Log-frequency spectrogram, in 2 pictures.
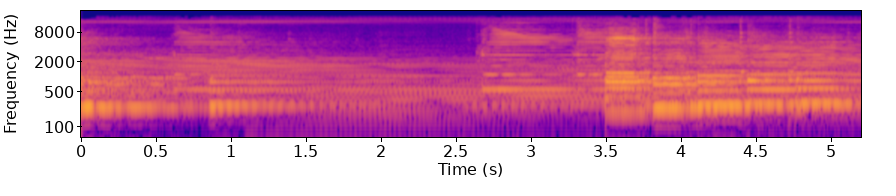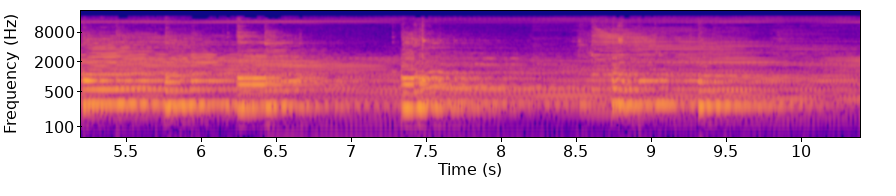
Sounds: pizzicato

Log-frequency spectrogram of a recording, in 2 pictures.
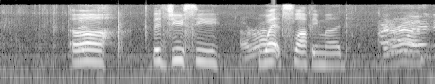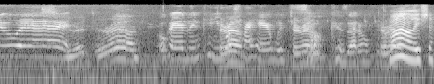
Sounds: speech

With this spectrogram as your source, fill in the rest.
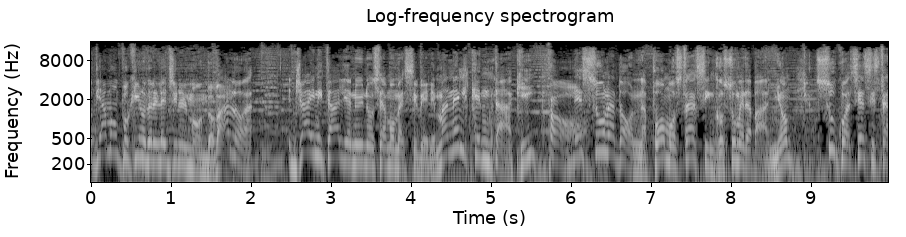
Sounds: music, speech

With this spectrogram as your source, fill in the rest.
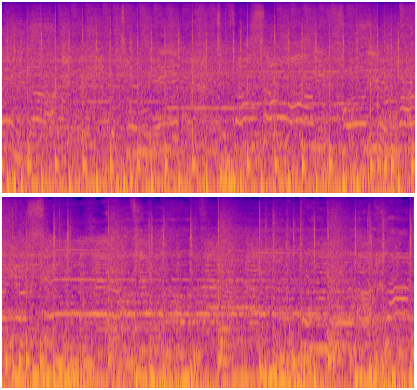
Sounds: rimshot, percussion, drum roll, drum, drum kit, bass drum

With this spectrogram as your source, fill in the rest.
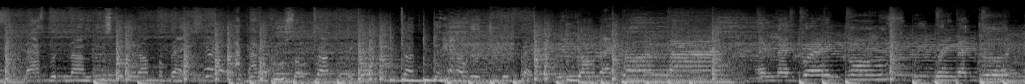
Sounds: rhythm and blues, music

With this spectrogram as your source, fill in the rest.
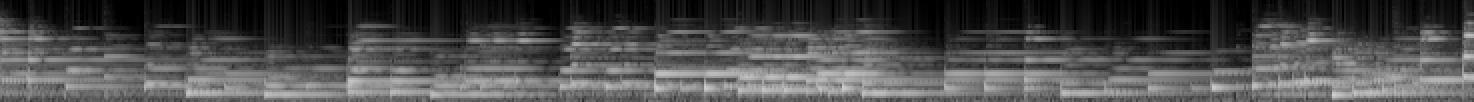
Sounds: playing steelpan

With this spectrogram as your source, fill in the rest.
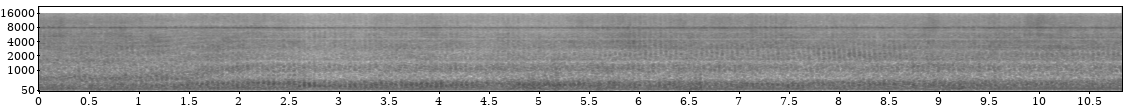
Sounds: helicopter, vehicle

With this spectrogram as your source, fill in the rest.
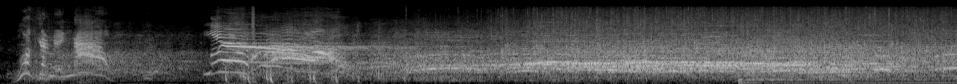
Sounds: applause

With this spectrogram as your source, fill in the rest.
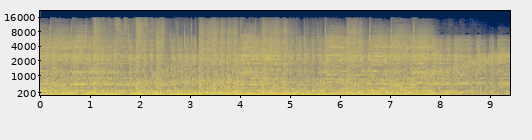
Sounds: heavy metal, music

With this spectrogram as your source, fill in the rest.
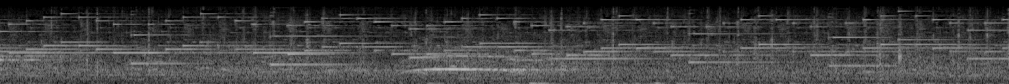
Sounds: glockenspiel, mallet percussion, xylophone

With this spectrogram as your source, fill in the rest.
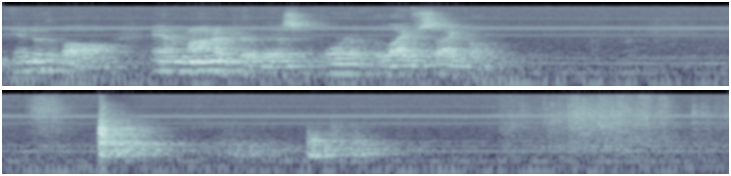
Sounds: speech, tap

